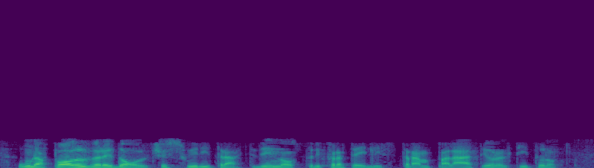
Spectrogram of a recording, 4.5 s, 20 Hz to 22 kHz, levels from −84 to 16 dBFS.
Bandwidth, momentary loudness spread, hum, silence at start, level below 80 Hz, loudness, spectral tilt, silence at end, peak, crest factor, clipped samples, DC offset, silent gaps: 4 kHz; 13 LU; none; 0.15 s; -52 dBFS; -24 LUFS; -11.5 dB/octave; 0.3 s; -6 dBFS; 18 dB; under 0.1%; under 0.1%; none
